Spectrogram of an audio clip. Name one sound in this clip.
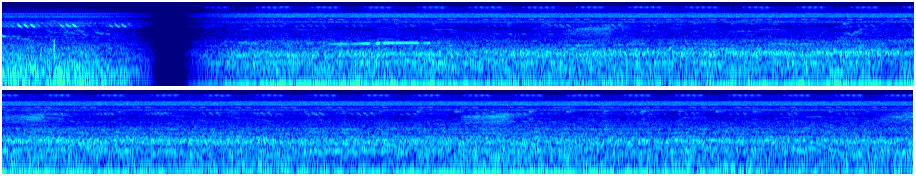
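A diesel locomotive idles with a low, steady hum.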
